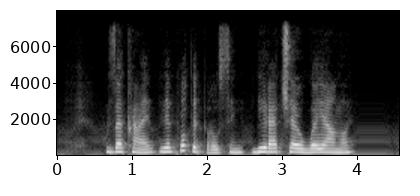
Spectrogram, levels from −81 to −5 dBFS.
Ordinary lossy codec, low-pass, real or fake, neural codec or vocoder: none; 7.2 kHz; fake; codec, 16 kHz, 0.5 kbps, FreqCodec, larger model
